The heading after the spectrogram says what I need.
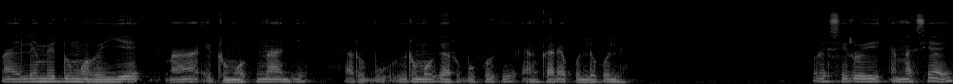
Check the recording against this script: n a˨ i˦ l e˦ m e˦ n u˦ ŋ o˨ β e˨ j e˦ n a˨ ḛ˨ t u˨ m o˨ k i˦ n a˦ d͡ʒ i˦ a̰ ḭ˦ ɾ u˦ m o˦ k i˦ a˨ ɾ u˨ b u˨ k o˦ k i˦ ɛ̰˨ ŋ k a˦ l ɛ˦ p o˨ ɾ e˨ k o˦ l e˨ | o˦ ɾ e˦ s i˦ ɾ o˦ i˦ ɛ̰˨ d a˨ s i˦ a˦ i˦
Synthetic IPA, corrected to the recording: n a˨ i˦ l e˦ m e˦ d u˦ ŋ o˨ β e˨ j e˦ n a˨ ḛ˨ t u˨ m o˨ k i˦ n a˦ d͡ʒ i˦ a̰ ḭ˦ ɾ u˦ m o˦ k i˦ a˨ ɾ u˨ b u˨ k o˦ k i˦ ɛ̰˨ ŋ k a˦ ɾ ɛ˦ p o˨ l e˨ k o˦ l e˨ | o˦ ɾ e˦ s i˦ ɾ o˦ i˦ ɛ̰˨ n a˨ s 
